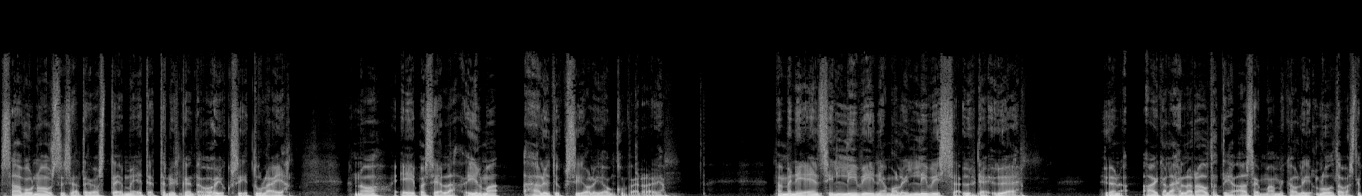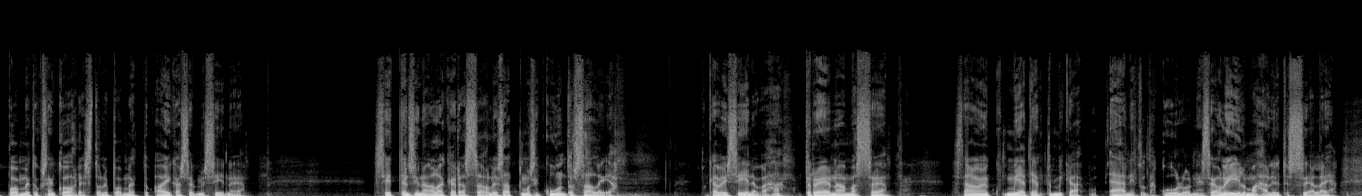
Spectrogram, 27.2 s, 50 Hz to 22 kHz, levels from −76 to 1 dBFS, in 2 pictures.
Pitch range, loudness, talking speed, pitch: 75-100 Hz, -19 LUFS, 150 wpm, 85 Hz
